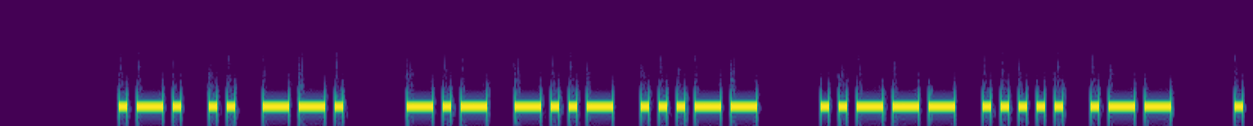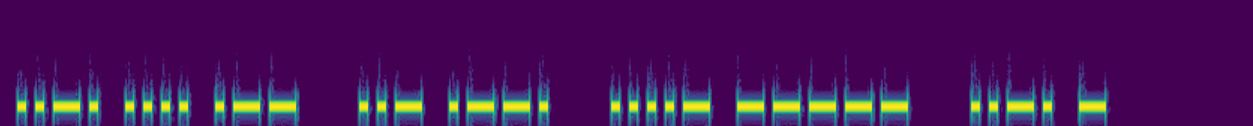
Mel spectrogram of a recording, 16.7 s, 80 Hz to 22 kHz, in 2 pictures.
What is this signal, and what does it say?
Morse code, heard as a keyed tone, about 20 wpm, 700 Hz. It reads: RIG KX3 25W EFHW UP 40 FT
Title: Practice QSO - Exchange 2 - Info - 20wpm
